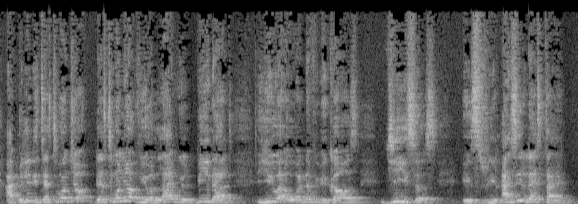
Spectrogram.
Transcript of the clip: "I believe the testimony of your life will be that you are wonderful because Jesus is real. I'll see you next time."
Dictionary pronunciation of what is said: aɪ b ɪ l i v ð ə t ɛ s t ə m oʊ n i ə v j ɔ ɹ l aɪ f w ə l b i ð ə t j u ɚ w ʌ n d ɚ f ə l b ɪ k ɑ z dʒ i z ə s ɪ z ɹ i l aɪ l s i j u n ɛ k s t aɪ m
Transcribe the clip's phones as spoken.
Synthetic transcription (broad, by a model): aɪ b ɪ l i v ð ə t ɛ s t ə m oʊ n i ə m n ɔ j l aɪ f w ə l b i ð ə t j u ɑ w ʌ n d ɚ f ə l b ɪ k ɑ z dʒ i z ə s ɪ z ɹ i l aɪ s i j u n ɛ k s t aɪ m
